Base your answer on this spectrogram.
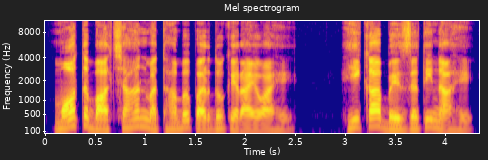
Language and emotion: Sindhi, neutral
